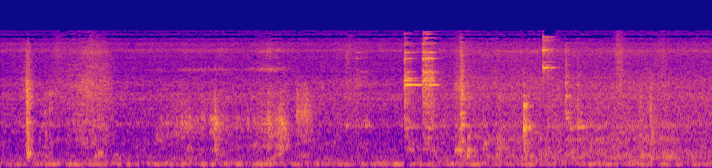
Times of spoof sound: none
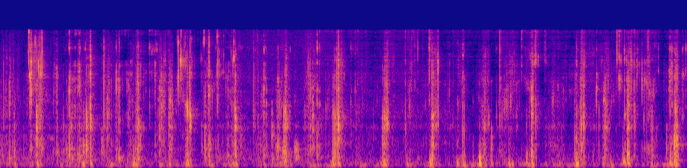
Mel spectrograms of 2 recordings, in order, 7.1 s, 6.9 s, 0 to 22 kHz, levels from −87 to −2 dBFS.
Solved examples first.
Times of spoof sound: 3.2-6.9 (codec, HILCodec)

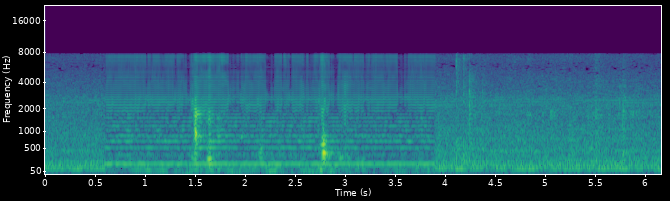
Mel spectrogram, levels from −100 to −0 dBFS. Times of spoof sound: 0.6-3.9 (vocoder, BigVGAN v2)

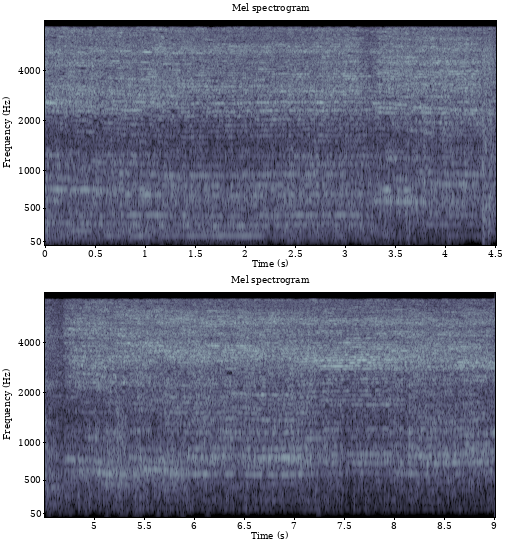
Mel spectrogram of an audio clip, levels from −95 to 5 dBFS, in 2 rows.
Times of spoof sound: none

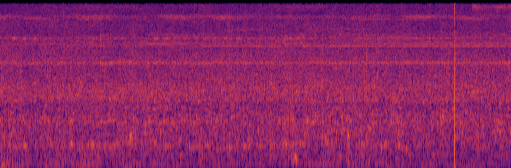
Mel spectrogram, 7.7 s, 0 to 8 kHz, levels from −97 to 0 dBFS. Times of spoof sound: 1.2-2.2 (codec, SNAC); 4.1-4.9

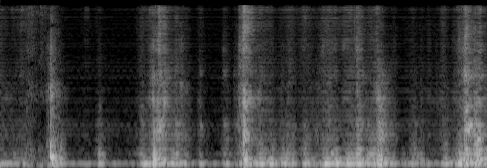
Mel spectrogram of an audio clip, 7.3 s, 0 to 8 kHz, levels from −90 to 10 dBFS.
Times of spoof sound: 0.0-0.4 (vocoder, HiFi-GAN); 0.9-7.3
